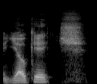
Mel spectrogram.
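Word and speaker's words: Jokić: Joic is how you pronounce it.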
